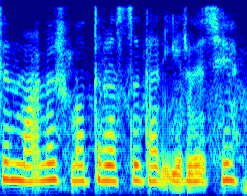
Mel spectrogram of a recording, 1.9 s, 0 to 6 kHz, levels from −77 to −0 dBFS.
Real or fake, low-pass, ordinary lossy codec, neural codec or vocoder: fake; 5.4 kHz; AAC, 48 kbps; codec, 16 kHz, 4 kbps, FreqCodec, larger model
